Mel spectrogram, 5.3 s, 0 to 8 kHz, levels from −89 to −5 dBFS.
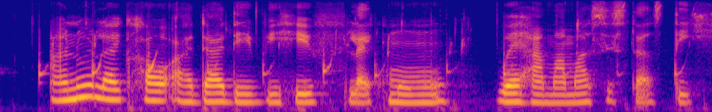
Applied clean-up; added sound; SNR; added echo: neural mask model RNNoise.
